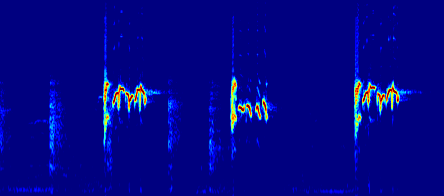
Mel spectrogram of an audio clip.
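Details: Lure recording of a sooty-headed bulbul: three loud, liquid warbled phrases about a second apart, with faint chips in between.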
